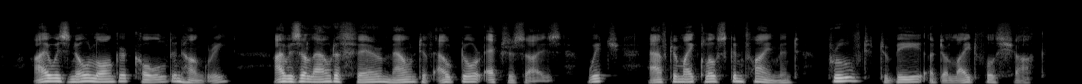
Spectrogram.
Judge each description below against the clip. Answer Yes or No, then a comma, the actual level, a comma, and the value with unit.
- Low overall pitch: Yes, low, 120 Hz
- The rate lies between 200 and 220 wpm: No, average, 150 wpm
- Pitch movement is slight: No, average, 4.2 semitones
